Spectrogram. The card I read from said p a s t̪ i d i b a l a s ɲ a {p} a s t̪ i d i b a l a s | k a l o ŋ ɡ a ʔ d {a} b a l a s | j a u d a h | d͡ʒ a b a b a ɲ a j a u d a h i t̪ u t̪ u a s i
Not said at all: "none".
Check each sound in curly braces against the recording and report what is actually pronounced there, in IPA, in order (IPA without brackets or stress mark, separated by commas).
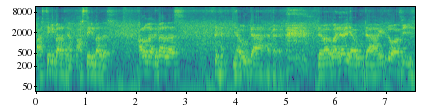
p, i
